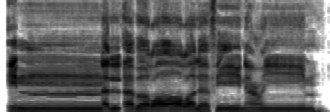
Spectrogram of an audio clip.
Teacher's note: نعیم میں عین ہے، اس کو نعیم حمزہ کے ساتھ نہیں پڑھنا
